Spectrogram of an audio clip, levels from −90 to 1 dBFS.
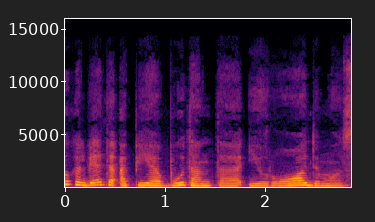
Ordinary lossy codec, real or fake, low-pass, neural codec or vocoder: AAC, 48 kbps; fake; 14.4 kHz; vocoder, 48 kHz, 128 mel bands, Vocos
